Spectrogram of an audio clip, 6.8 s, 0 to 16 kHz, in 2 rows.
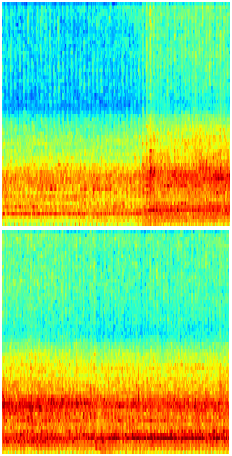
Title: John Deere d110 cold start. Clicking noise?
